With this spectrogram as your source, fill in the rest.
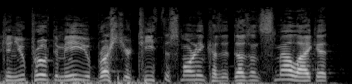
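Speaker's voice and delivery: dry, needling, sarcastic, smart-aleck tone. Retelling a reply to people who ask for proof: retelling a sarcastic retort. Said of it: "I'm just kind of a sarcastic smart aleck sometimes".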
